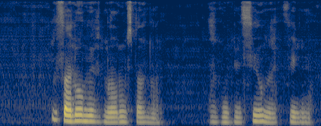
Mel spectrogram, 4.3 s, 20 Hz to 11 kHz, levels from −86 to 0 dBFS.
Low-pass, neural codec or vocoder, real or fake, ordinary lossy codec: none; autoencoder, 22.05 kHz, a latent of 192 numbers a frame, VITS, trained on one speaker; fake; none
